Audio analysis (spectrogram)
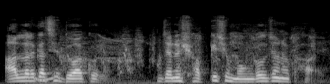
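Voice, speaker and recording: A man's voice: on the high side, moderate pace, slight background noise, natural voice. Dutiful, devout son, acted by a man. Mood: earnest. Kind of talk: dubbed cartoon acting.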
